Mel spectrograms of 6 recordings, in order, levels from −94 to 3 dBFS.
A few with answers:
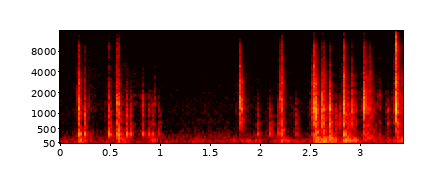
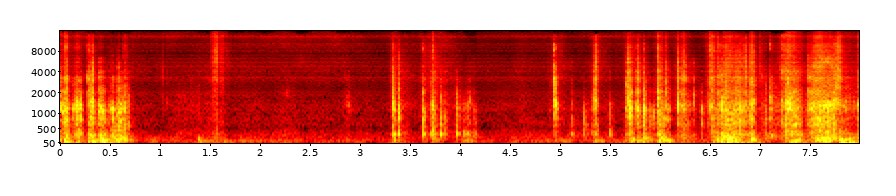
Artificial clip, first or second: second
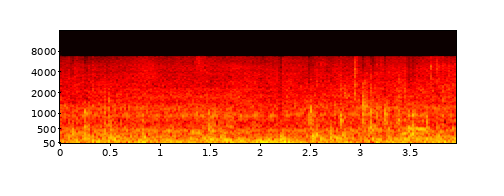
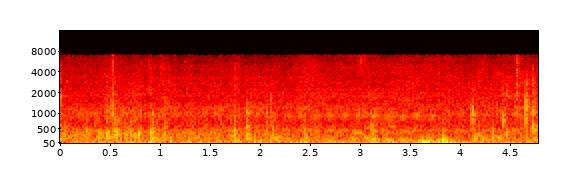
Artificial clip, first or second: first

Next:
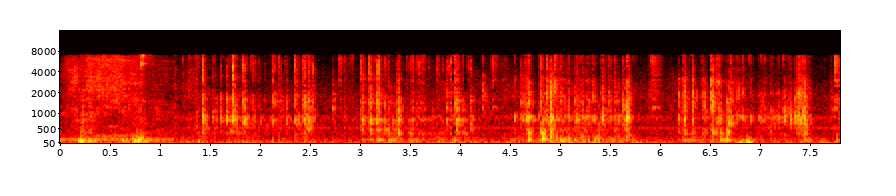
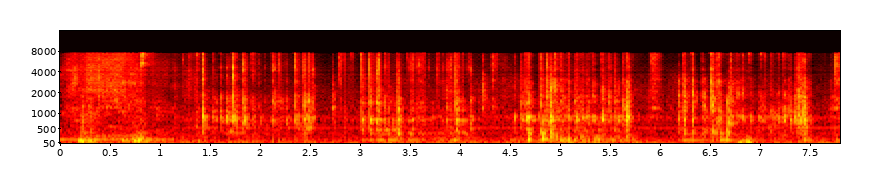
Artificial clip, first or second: second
